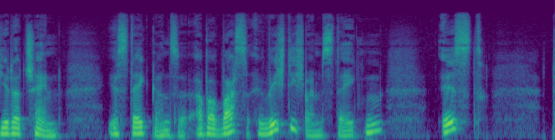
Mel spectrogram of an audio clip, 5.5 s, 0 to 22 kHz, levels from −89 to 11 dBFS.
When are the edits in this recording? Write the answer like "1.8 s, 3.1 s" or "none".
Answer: 1.5 s, 3.0 s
